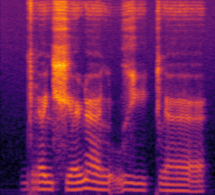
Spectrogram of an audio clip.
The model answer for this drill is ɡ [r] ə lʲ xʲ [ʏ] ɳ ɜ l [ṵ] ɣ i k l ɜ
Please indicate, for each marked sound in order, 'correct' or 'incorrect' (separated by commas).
correct, incorrect, correct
